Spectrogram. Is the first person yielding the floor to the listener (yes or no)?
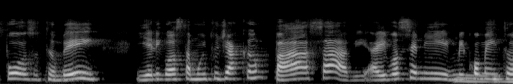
no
